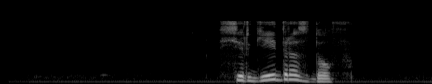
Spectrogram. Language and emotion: Russian, neutral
